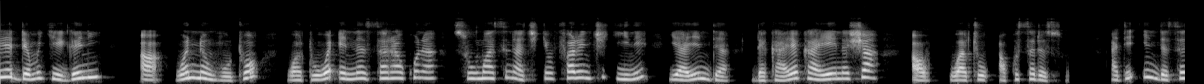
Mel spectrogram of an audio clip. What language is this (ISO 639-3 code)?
hau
